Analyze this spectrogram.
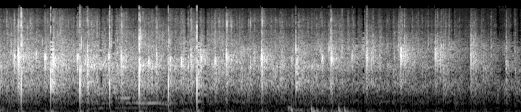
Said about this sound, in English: Clap your hand to the Lord. He's worth.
